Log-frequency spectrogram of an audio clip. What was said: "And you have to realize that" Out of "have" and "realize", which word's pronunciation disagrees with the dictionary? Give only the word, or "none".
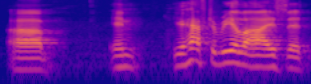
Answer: have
